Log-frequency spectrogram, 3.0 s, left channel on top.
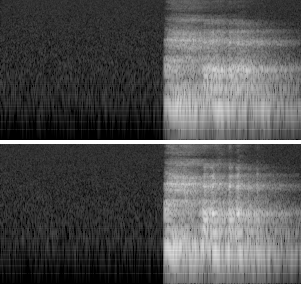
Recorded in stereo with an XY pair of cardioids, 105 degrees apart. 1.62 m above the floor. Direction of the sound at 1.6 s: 60° right.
